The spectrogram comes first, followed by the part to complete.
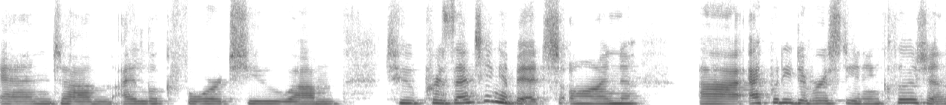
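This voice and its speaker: A woman talks at a moderate pace with ordinary pitch variation on a very clean recording with a silent background. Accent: Manitoban. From Manitoba, Canada (Red River Métis). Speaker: nursing professor. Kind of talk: conference presentation. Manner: halting.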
